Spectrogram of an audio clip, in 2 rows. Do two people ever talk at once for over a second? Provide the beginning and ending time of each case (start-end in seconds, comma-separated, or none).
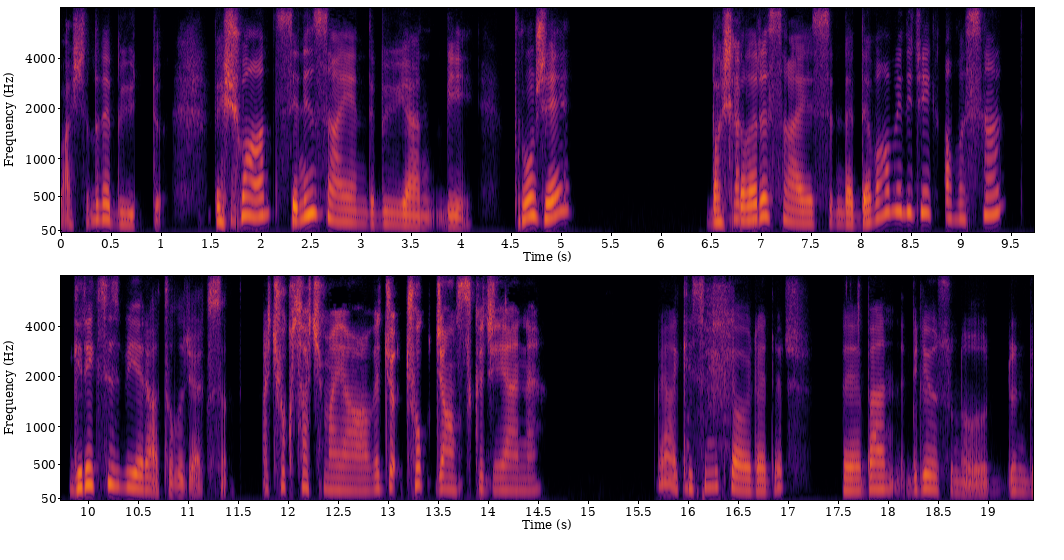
none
